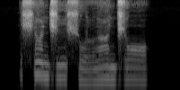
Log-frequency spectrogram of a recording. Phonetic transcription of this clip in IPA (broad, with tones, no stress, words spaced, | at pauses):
ʃã˦d͡ʒi˧ʃo˨ lã˨˦d͡ʒɔ˧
